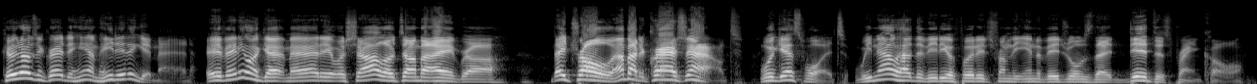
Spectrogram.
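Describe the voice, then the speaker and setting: A man hosting a reaction video, swinging lively through his pitch with a bright, forceful and very clear voice. He is slangy and opinionated, talking casually to viewers. The sound is dry and close. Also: moderate pace, no room sound.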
